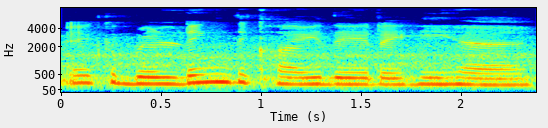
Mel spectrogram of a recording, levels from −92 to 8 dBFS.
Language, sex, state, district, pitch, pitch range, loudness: Hindi, female, Chandigarh, Chandigarh, 190 Hz, 185-225 Hz, -13 LUFS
